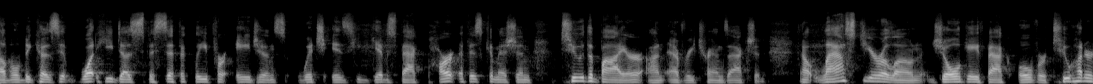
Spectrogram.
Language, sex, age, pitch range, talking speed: English, male, 30-49, 100-125 Hz, 175 wpm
